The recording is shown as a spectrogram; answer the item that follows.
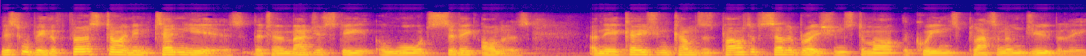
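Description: Here a man with an unremarkable speaking voice talks at a moderate pace, medium in pitch with ordinary pitch variation. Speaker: volunteer news reader. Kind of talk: reading aloud.

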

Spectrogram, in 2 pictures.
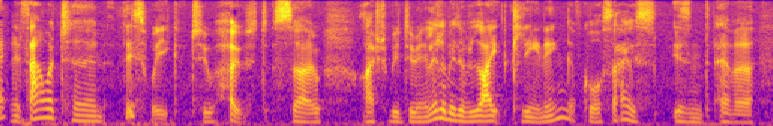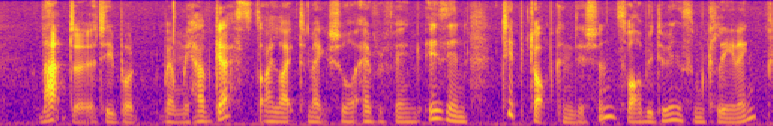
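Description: A bright, sharp voice in a British accent with lively intonation and a moderate pace, dry with no echo, over light background noise. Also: man. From England. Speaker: vlogger. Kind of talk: casual vlog talk to camera. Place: garden. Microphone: phone near.

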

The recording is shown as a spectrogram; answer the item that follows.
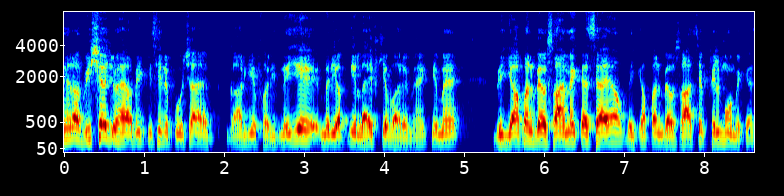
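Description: An ordinary speaking voice from a man, fairly high-pitched at a moderate pace, with ordinary pitch variation and big swings in loudness. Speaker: screenwriter. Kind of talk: storytelling interview.

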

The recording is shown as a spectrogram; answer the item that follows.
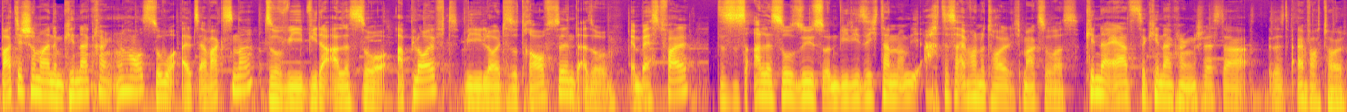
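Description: Faint music plays behind a man talking at a fairly quick pace in a fairly low voice. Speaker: reaction video host. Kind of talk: casual commentary. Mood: warm, enthusiastic. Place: home room. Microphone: studio mic.

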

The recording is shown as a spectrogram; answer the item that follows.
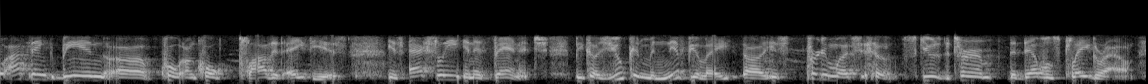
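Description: Over music in the background, a man speaks at a moderate pace in a high pitch with very wide pitch swings. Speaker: caller. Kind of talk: caller opinion. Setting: phone call. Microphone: phone line.

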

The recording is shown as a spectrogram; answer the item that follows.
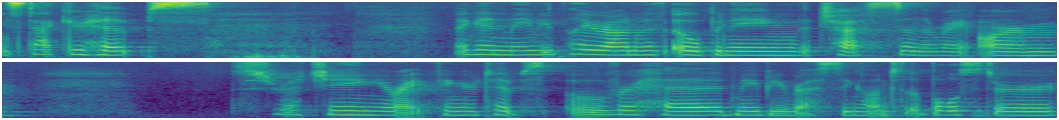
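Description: Soft-spoken and fairly slow, with a calm, gentle, dark, mellow tone and fairly even intonation. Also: woman. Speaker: yoga instructor. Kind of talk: guided meditation. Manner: slow, soft, soothing; calm and gentle. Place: home room. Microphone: lapel.

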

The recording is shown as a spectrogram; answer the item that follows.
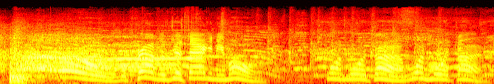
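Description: A man speaks in a raised, projected voice at an extremely high pitch, with very wide pitch swings and a very slow pace. Music plays in the background, and the sound is dry with no echo. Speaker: wrestling commentator. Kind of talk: live wrestling commentary. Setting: wrestling arena with ring. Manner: casual, folksy banter.

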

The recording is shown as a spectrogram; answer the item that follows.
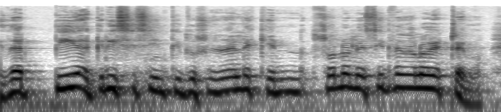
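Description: A man's high-pitched voice with a Chilean accent. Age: 60s. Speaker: political commentator. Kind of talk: casual chat. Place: studio. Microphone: studio mic.

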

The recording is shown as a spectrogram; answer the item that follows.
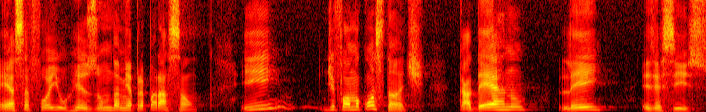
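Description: A man's high voice at a fairly slow pace, with lively intonation and long, frequent pauses, against a quiet background. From Minas Gerais interior, Brazil (Eugenópolis); Minas Gerais, Brazil. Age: 30s. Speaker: military police cadet; interviewee. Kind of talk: interview; interview answer. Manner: halting. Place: studio. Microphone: headset.

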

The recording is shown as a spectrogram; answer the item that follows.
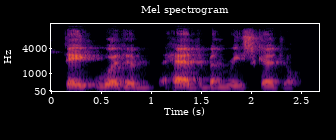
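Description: Against a quiet background, a man with an American accent talks, and audible room echo can be heard. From Buffalo, New York; New York. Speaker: retired flight controller; webinar panelist. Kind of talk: panel discussion. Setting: video webinar. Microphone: webcam.

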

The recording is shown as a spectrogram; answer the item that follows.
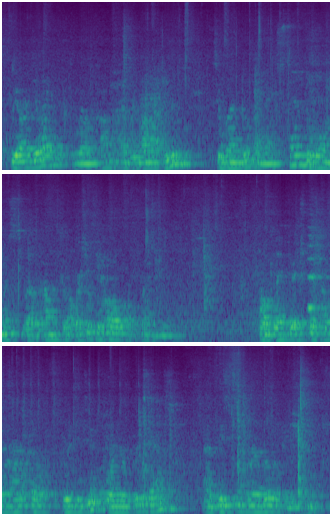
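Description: Strong room echo and noticeable background noise surround this recording. A man speaks at a moderate pace with ordinary pitch variation. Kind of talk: formal ceremony announcement. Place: hall.

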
